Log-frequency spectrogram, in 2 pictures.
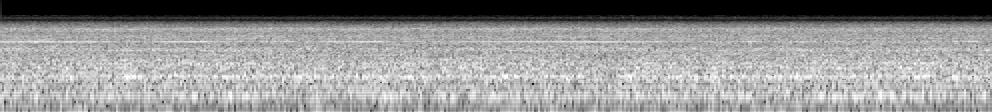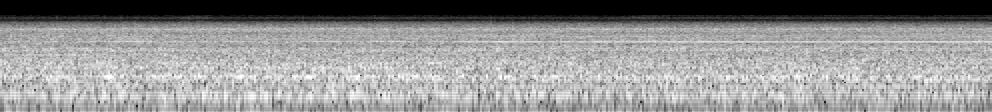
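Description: A car polishing machine buffs painted bodywork during wet sanding and polishing, giving a loud, steady motor whir with broadband friction noise that holds unbroken throughout, with no voices.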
